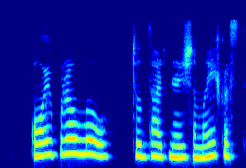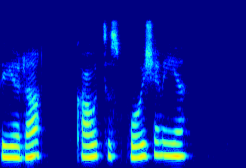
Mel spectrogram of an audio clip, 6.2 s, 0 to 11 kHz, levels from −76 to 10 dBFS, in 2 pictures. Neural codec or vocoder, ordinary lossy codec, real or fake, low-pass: codec, 16 kHz, 1 kbps, X-Codec, WavLM features, trained on Multilingual LibriSpeech; MP3, 96 kbps; fake; 7.2 kHz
